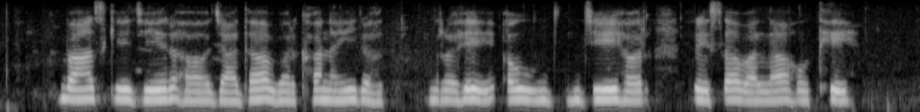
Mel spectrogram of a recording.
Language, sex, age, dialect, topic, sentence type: Chhattisgarhi, female, 25-30, Northern/Bhandar, agriculture, statement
